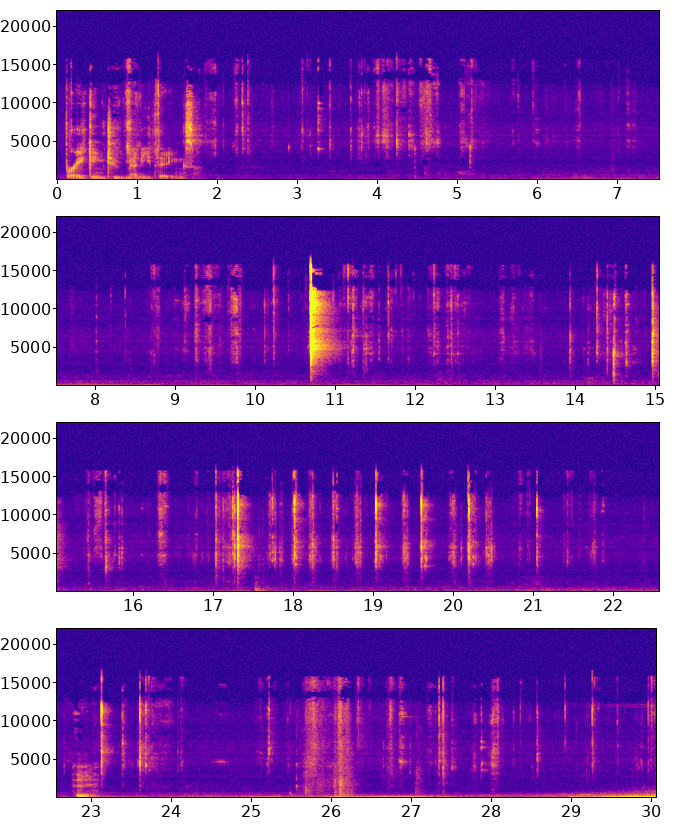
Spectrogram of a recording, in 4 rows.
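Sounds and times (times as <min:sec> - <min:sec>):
small plastic parts clicking: 0:09.2 - 0:22.0, 0:22.6 - 0:24.2.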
